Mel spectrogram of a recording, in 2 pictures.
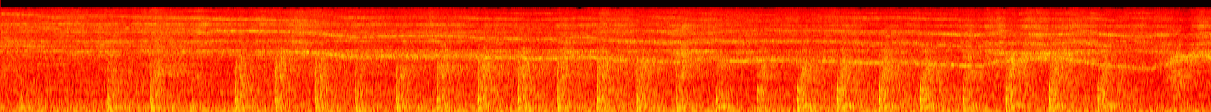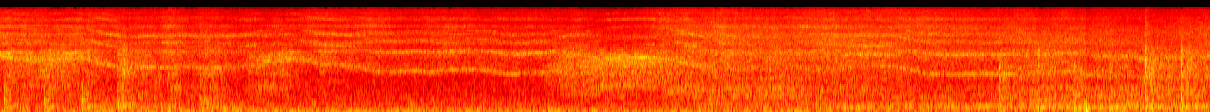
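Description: Electric motor belt-driving a heavy flywheel and generator, running with a high whine that slowly sinks in pitch over several seconds, then swings back up. A fast, regular ticking runs through the first half.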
